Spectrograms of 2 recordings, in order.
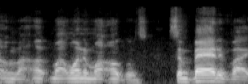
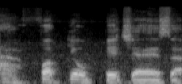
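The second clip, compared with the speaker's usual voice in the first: menacing, hushed half-whisper under the breath; 4 semitones lower, 7 dB quieter than usual. Recounting what he kept half-whispering to a yelling man: retelling a half-whispered threat. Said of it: "and I was whispering".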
